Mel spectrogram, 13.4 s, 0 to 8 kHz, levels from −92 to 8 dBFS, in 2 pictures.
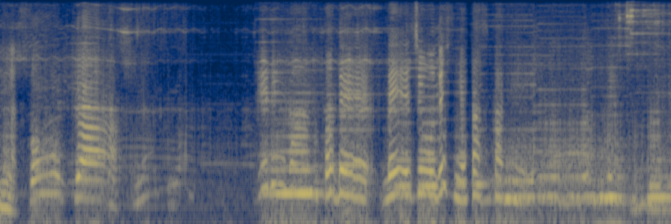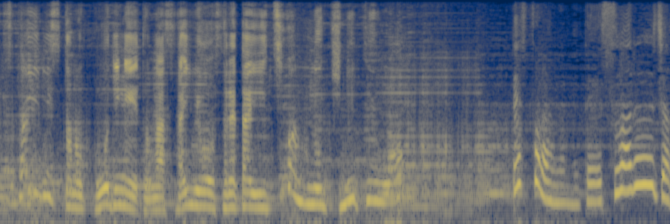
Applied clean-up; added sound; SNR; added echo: neural separator model SepFormer DNS4.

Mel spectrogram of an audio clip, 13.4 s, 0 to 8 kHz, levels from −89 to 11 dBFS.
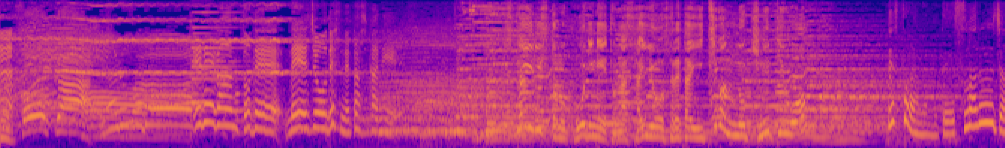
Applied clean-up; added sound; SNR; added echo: none; none; none; none.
